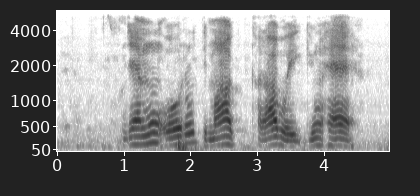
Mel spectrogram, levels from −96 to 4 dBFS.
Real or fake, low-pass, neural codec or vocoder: fake; 5.4 kHz; codec, 16 kHz, 8 kbps, FreqCodec, smaller model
